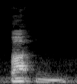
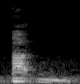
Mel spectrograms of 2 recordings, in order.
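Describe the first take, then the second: First: The t sound is dropped, going straight to n. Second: The t sound is dropped, going straight to n.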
